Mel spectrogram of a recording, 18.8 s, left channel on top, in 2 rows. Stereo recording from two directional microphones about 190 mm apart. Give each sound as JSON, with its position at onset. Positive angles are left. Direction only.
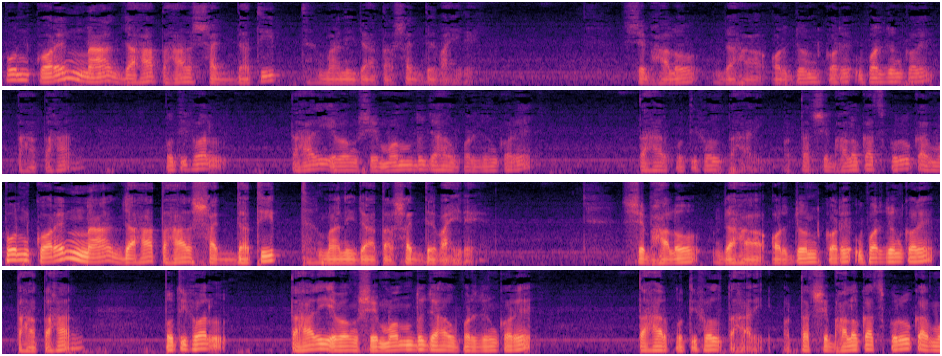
{"t": 0.0, "sound": "speech", "side_deg": -50}
{"t": 6.3, "sound": "speech", "side_deg": -50}
{"t": 15.7, "sound": "speech", "side_deg": -50}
